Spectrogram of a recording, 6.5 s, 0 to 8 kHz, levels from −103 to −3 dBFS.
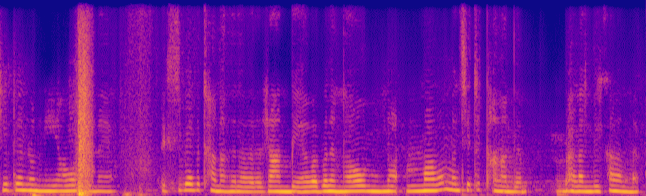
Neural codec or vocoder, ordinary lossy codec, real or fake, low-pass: codec, 16 kHz, 1 kbps, X-Codec, HuBERT features, trained on general audio; none; fake; none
